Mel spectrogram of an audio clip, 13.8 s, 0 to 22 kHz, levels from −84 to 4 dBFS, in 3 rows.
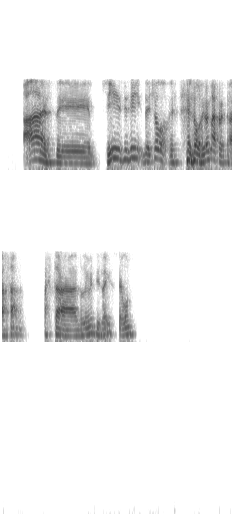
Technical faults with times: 0.00-13.81 G.723.1 codec

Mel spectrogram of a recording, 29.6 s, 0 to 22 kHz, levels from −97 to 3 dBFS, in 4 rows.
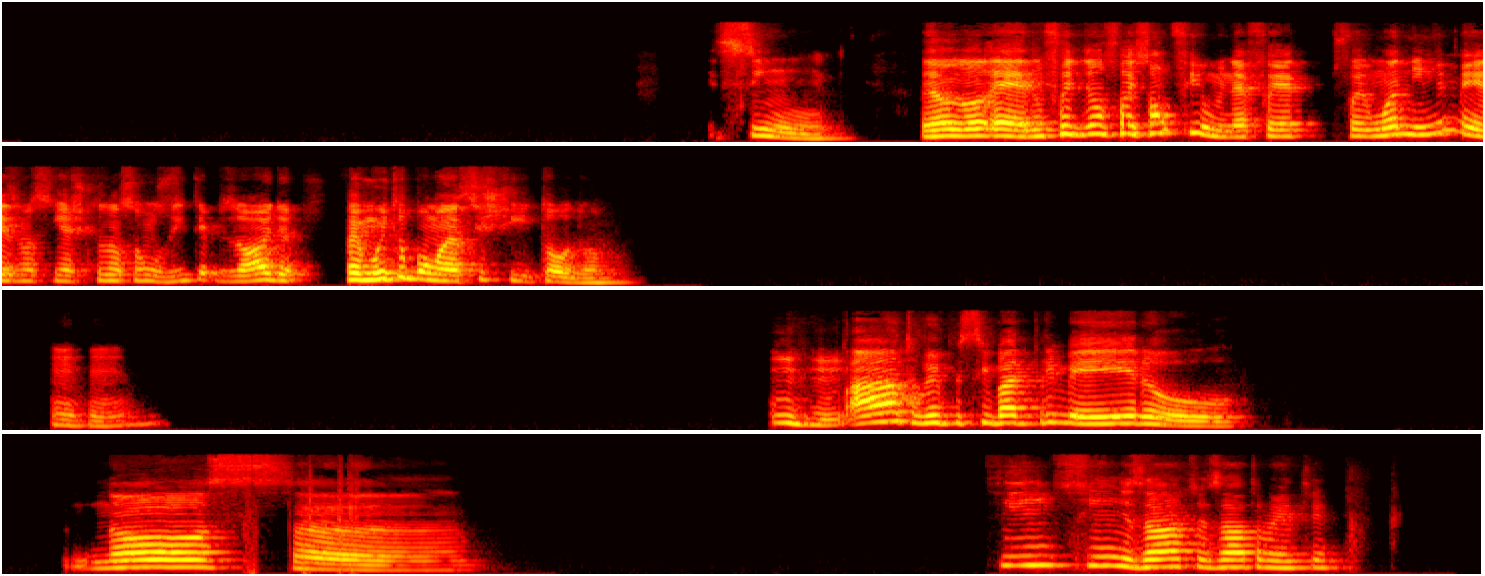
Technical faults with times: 23.42-24.00 loose connector crackle

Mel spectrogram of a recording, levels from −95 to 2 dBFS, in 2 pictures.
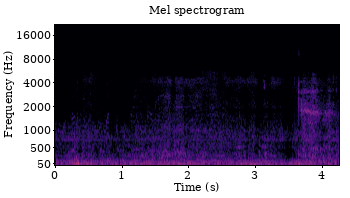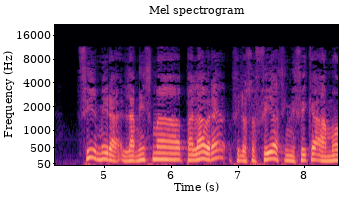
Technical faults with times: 0.00-8.51 low-delay AAC compression

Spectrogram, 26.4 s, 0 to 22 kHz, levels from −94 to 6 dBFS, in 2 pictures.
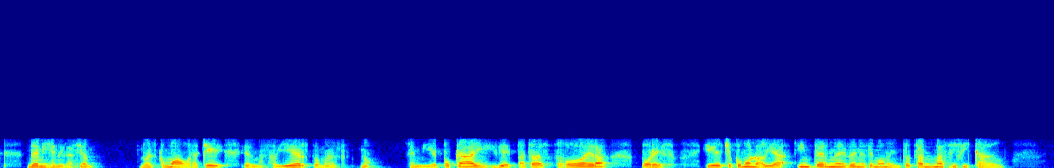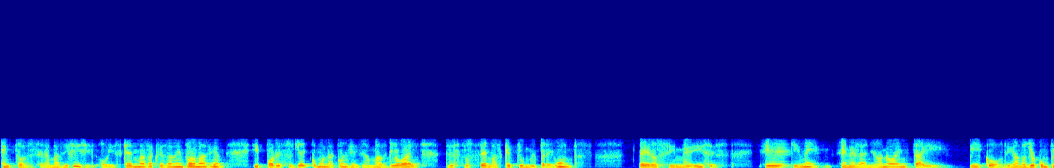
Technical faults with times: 0.00-26.36 GSM full-rate codec
4.14-4.31 lost GSM frames
6.98-7.08 lost GSM frames
22.90-23.07 lost GSM frames

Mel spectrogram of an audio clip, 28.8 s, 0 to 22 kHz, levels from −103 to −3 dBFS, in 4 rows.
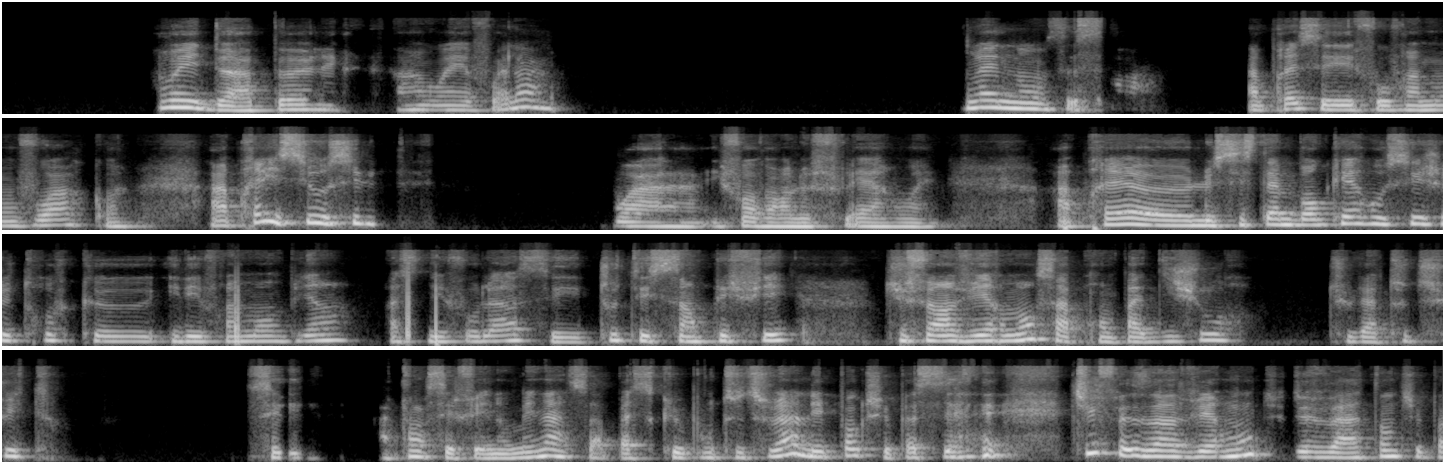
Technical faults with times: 15.57-15.60 loud pop
16.43-16.61 loud pop

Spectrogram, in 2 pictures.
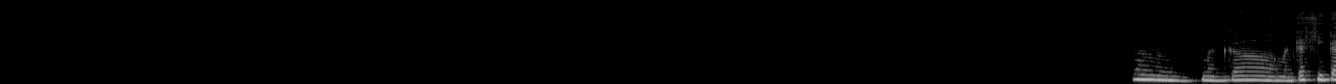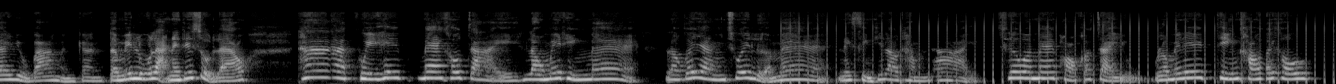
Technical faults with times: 21.17-26.70 train of clicks

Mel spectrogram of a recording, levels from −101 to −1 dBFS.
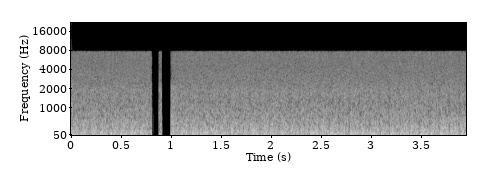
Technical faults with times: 0.80-1.01 packet loss on an ADPCM call

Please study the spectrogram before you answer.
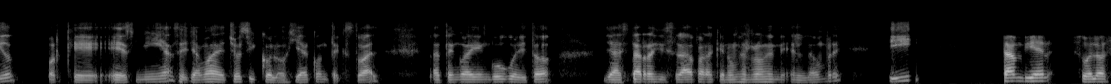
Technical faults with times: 9.08-9.16 handover gap
9.16-11.12 fallback to narrowband

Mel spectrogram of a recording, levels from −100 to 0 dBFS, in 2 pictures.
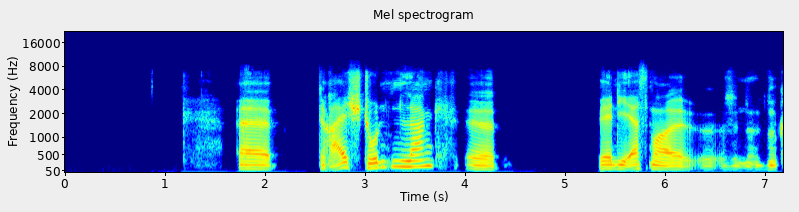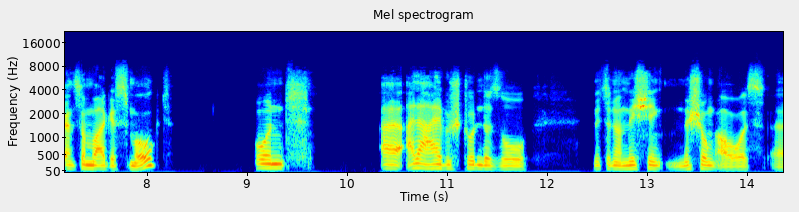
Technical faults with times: none

